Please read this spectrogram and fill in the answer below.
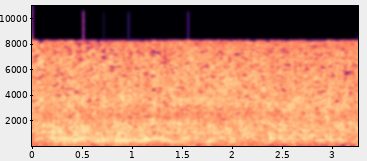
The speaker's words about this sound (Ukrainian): Стіни з бетонних опор тут завжди вогкі. Температура 10 градусів тепла в будь-який сезон. Під ногами грязюка і струмочки води.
